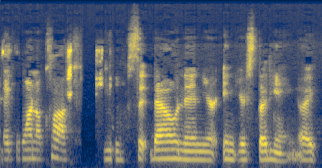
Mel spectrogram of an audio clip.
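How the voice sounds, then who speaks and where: A woman esthetician and mother of two, a guest in a conversational interview over a video call, telling her story in a relaxed way. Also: fairly low pitch, unhurried, low-quality recording.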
